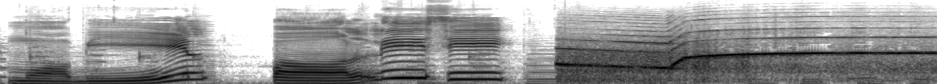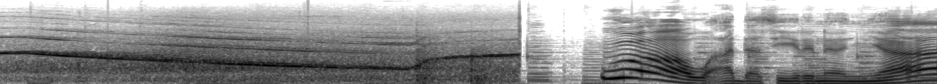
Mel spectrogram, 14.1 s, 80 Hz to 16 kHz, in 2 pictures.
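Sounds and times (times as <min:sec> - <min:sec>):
police siren wailing: 0:04.2 - 0:11.0.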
